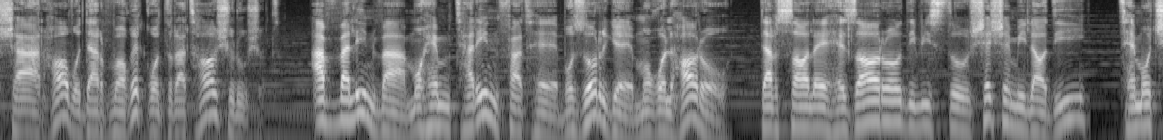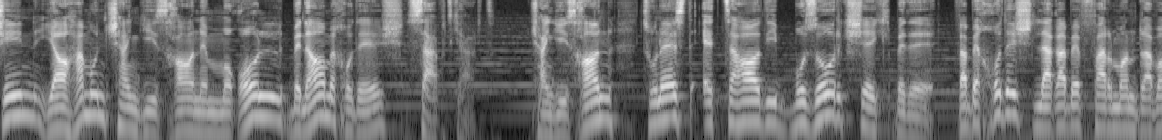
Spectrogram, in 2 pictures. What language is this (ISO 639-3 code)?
fas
